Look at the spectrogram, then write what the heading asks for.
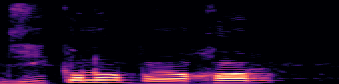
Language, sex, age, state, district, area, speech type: Assamese, male, 60+, Assam, Goalpara, urban, spontaneous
